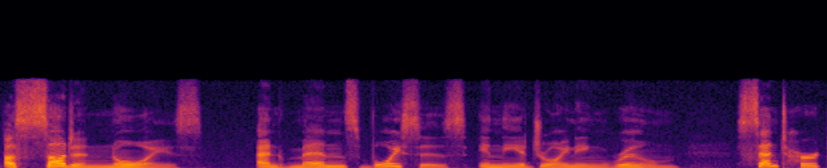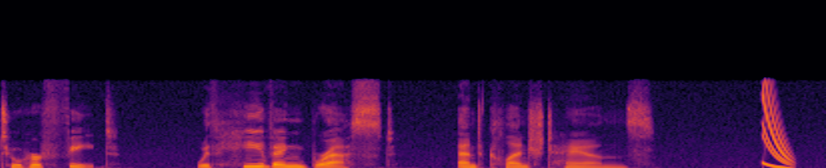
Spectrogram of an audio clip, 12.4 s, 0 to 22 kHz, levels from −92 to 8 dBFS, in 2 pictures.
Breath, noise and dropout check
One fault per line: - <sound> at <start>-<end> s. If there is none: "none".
- chirp at 11.9-12.2 s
